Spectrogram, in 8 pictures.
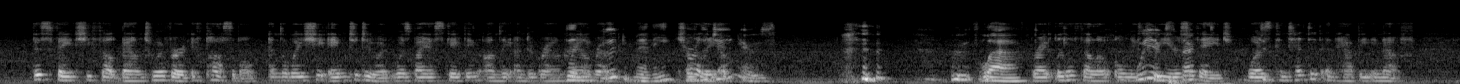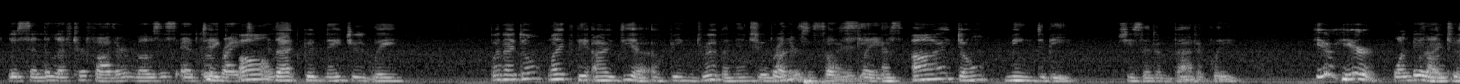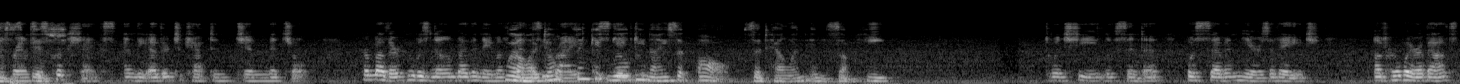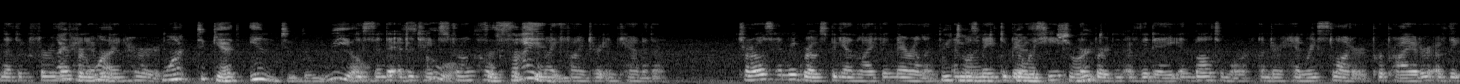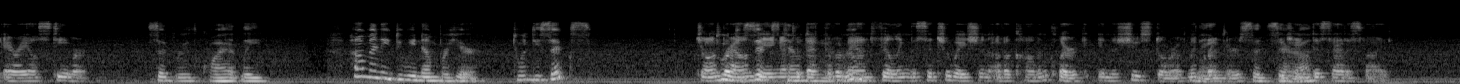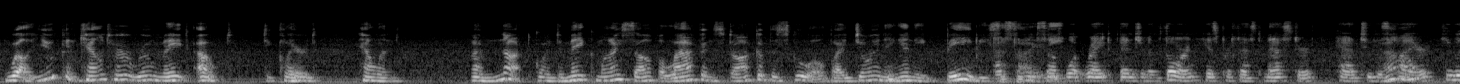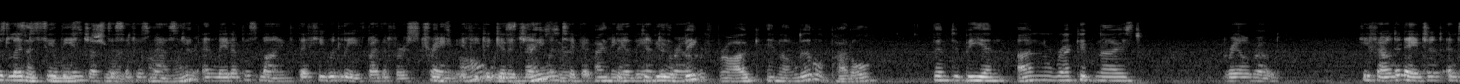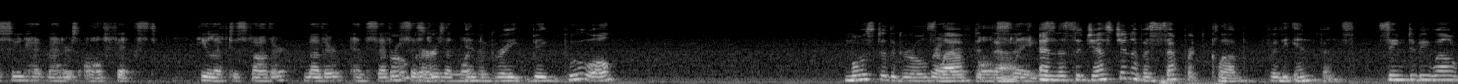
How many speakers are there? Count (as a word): two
